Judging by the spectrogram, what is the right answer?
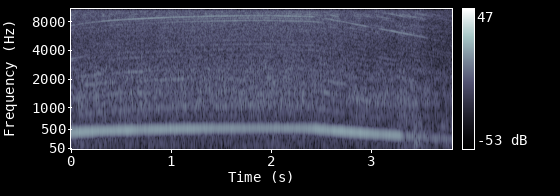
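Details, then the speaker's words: Parkside PFBS 12 C7 cordless precision rotary tool at full speed with no load: a clean, steady high whine, noisy but with acceptable vibration, then it falls away smoothly on spin-down; normal running. "bon quand elle va à fond, je dois bien vous avouer que elle fait du bruit. La les vibrations, ça va, c'est plus que correct."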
